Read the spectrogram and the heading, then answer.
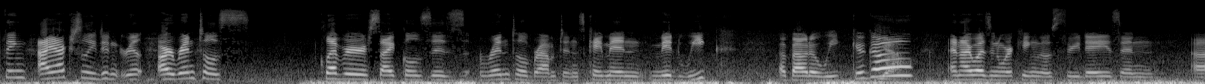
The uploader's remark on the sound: recorded on the ground in Hawaii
